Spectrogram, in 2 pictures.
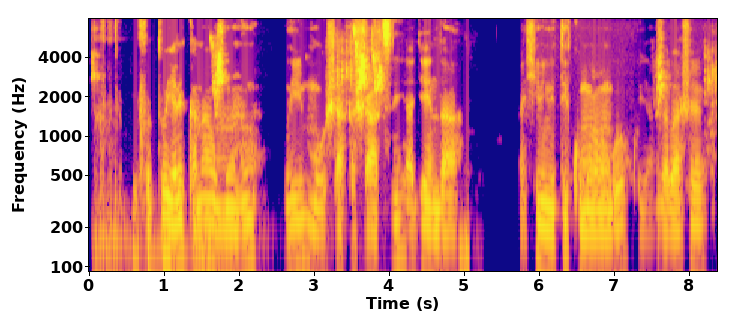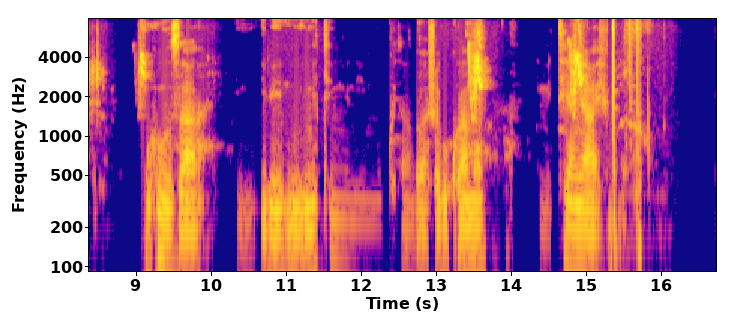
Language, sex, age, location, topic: Kinyarwanda, male, 25-35, Nyagatare, health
